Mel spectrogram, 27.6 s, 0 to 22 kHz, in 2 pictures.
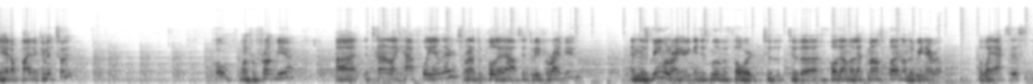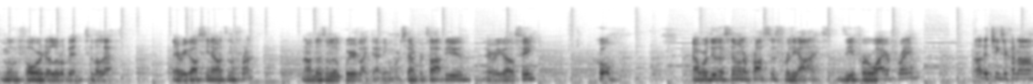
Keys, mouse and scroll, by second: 1.5 click, 3.2 KP_1, 6.1 middle click, 7.0 KP_3, 9.3 click, 12.6 click, 16.7 KP_1, 18.9 KP_7, 19.7 KP_1, 21.3 right click, 24.2 z.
